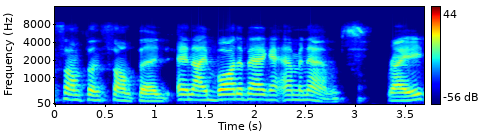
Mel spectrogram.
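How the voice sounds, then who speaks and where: In a normal speaking voice, the woman keeps a medium pitch and a moderate pace. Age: 60s. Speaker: guest sharing wellness story. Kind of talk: casual chat.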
